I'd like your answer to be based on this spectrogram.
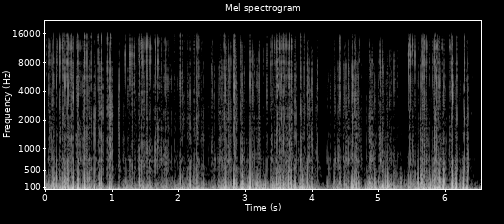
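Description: Long nails scratch across the blue rhinestone mesh wrapped around a tilted cylinder held in both hands. The result is a steady stream of dense, crackly scratching with brief bright ticks over a strong low rumble, with only a few short gaps.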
